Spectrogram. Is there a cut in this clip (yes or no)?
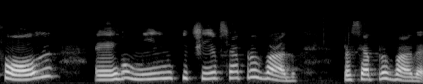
yes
